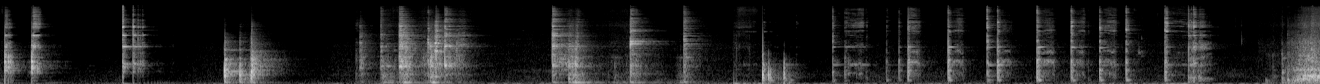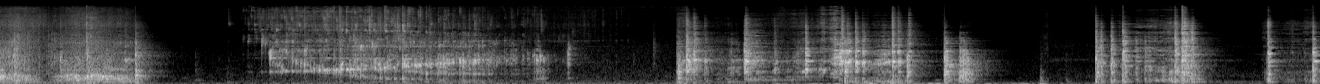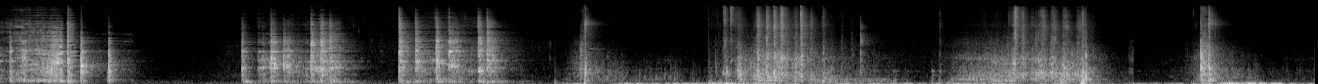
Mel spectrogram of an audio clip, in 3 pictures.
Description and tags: KITCHEN SFX
This collection of kitchen sound effects was captured on a Tascam DR-07. I carried the recorder around the kitchen opening and closing drawers, the refrigerator, and clattering/clanking plates and silverware. I even did a water pour into a drinking glass. After recording I edited the sounds in ProTools using a variety of compression and limiting plugins. I hope you find this useful.
dishes, drawer-close, drawer-open, kitchen, refrigerator, silverware, water-pour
